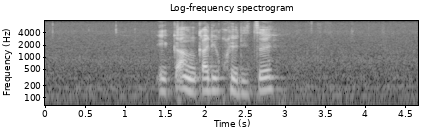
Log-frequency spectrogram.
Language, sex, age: Southern Sotho, male, 29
